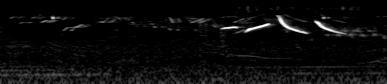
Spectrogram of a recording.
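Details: Rufous-collared sparrow, wild, in Brazil by parkland trees and a garden: after quiet background noise, four sharp descending whistles ring out in a short run, the last three loudest, faint high chirps of other birds behind.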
